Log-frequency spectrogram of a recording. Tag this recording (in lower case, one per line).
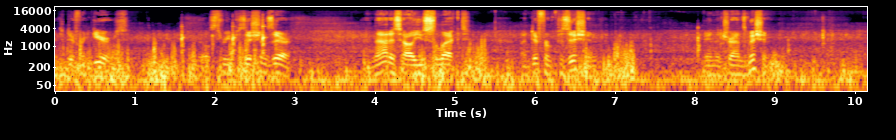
speech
